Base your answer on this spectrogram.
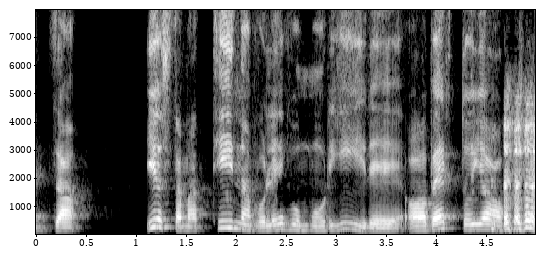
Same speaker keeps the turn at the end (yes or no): yes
